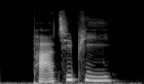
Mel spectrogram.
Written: partypige

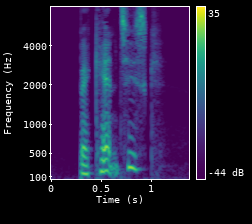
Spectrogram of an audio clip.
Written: bakkantisk

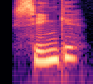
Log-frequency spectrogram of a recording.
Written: sinke

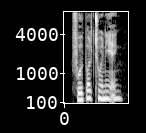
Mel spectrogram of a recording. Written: fodboldturnering

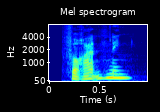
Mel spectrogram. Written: forrentning

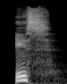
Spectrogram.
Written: es

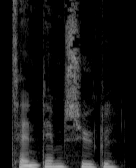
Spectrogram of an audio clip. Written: tandemcykel

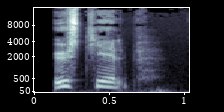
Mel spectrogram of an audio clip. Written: østhjælp

